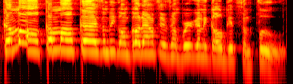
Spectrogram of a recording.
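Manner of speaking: high, fast, excited cousin urging; cousin's excited call. Retold or imitated. Cousin hurrying narrator downstairs, high and excited. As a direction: squeal it like an eager young cousin.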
